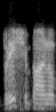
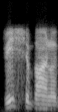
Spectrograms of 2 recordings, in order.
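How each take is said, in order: First: An R sound follows the first V. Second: No R sound follows the first V. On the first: The speaker calls it right. "there is a R in a Vrishabhanu" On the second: The speaker calls it wrong. "then Vish is a poison"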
